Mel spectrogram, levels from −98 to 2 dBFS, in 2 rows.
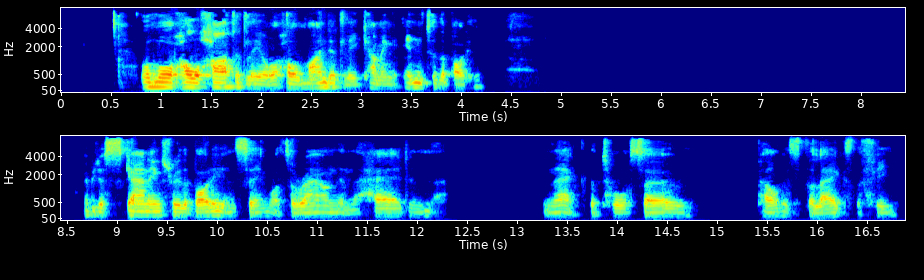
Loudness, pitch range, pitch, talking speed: -30 LUFS, 95-125 Hz, 100 Hz, 115 wpm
